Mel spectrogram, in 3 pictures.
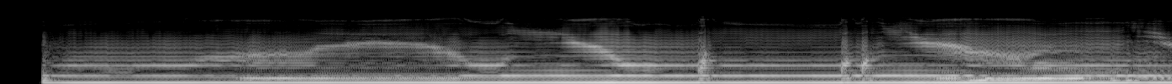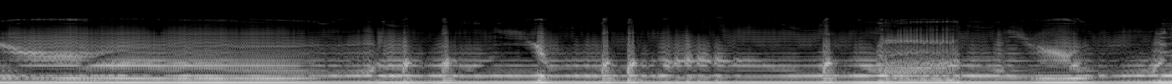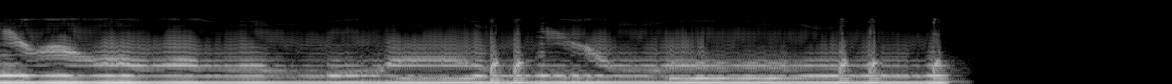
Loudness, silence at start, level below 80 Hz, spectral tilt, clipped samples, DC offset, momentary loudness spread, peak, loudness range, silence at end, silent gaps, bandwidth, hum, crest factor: -17 LUFS; 0.4 s; -20 dBFS; -8.5 dB/octave; under 0.1%; under 0.1%; 6 LU; -2 dBFS; 4 LU; 2.2 s; none; 5.2 kHz; none; 14 dB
